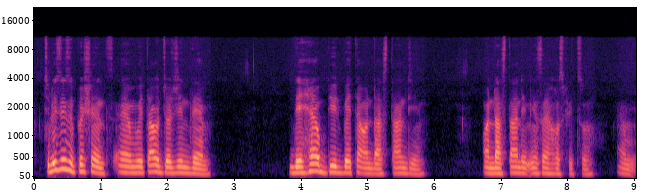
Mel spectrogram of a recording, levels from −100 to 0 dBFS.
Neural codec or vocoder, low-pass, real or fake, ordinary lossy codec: none; 10.8 kHz; real; none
